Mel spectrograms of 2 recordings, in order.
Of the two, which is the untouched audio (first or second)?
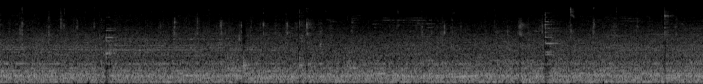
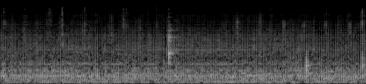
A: first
